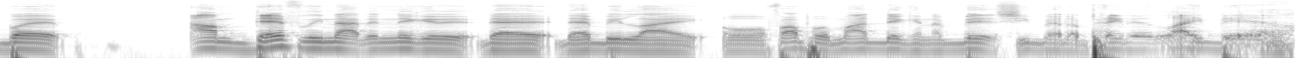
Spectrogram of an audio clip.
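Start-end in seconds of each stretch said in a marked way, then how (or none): 3.6-6.4 mocking, caricatured put-on dude voice. Mocking a type of man who expects women to pay bills: imitating a type of guy. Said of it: "What is his voice?".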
